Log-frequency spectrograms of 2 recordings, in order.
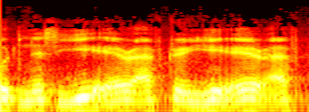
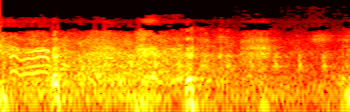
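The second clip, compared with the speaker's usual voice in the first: high airy chuckle at himself; soft real laugh; breathless laugh; 11 semitones higher, 5 dB quieter than usual. Real, not acted. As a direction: laugh off the tall tale. Laughing at his own joke.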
